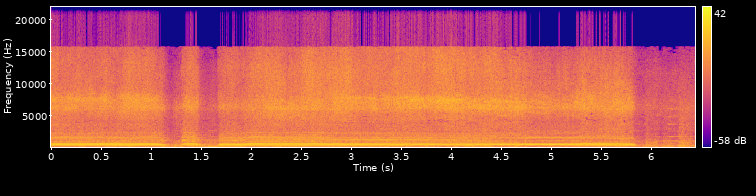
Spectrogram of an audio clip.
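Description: Steam locomotive's chime whistle sounding a chord of several notes, with steam hiss. It blows the end of a long blast, a brief toot about a second in, then a long blast that cuts off just before the end, each sagging slightly in pitch as it closes. This is the tail of a grade-crossing signal.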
